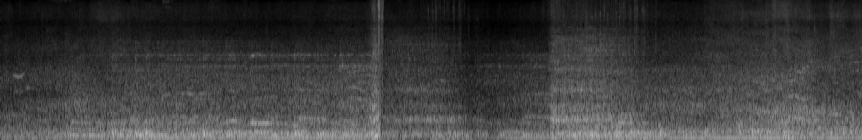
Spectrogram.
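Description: Coin-operated kiddie ride running: a steady low motor hum with its tune playing faintly, and a single sharp knock just before four seconds in.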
